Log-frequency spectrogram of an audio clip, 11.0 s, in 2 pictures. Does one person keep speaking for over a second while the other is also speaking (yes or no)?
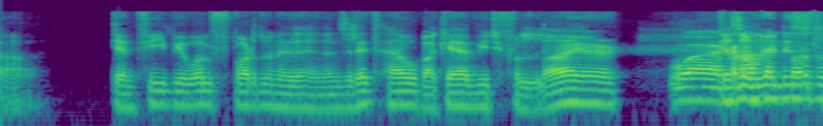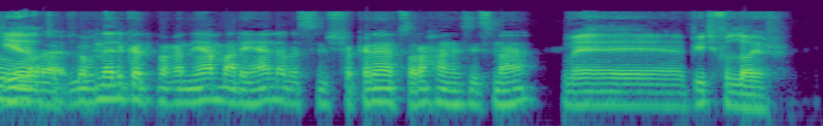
yes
